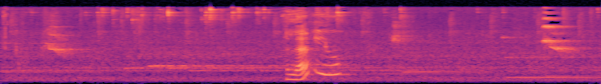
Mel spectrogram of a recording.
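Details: Pet Amazon parrot, female, indoors in the morning and vocalizing a lot: one loud squawk that rises steeply and falls again stands out mid-clip, set among faint tonal sounds and the low hum of a small room.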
